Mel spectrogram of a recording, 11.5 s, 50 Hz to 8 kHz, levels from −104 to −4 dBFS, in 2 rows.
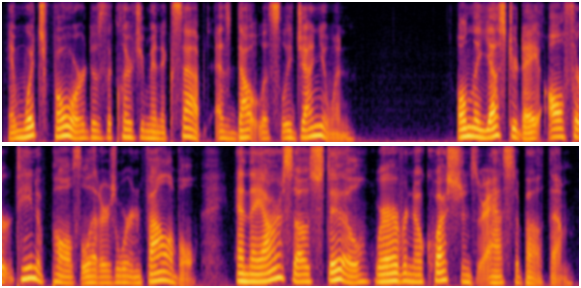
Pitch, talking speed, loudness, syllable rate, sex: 150 Hz, 160 wpm, -18 LUFS, 5.4 syllables/s, female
